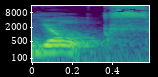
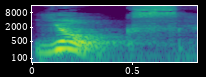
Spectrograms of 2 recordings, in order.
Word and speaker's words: yolk: I feel like I'm pronouncing the L too much in that word, the egg yolk.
